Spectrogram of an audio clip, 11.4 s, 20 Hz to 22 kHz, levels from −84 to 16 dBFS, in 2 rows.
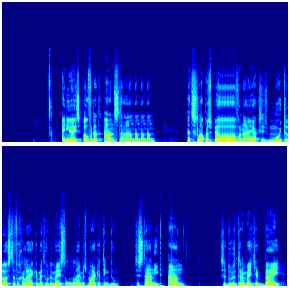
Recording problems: audio stuttering; at 2.5 s and at 4.5 s

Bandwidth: 14.5 kHz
